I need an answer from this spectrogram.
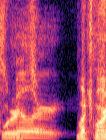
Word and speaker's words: Millar: No, he says it's Miller. Millar. It's spelled Millar. Mark Millar pronounces it Miller.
